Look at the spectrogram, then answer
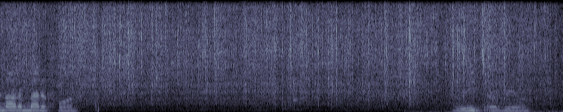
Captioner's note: noise of rustling, crunching reeds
